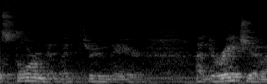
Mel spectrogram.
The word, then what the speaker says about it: derecho: Derecho, I think is how you say it.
